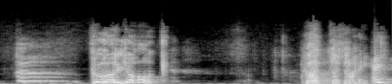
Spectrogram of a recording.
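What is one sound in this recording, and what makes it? An elderly man groans and speaks in a strained, rasping voice close by.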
